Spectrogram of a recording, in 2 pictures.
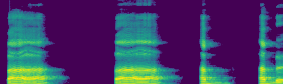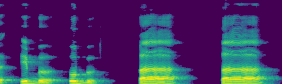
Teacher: দুই ঠোঁটের ভিজা অংশ মিলিত হয়ে উচ্চারিত হবে।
